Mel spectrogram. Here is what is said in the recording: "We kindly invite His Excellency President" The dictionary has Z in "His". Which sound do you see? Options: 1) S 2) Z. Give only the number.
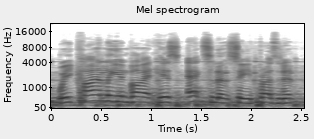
2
